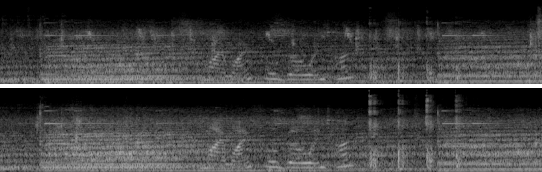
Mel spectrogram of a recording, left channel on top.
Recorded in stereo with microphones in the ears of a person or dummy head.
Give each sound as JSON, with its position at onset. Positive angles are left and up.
{"t": 0.0, "sound": "a helicopter", "side_deg": -35}
{"t": 2.0, "sound": "a woman speaking", "side_deg": -75}
{"t": 3.7, "sound": "running footsteps", "side_deg": -40}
